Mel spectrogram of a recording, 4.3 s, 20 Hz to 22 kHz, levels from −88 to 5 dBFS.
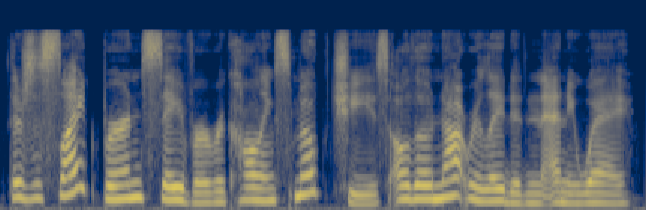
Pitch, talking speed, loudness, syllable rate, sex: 230 Hz, 195 wpm, -16 LUFS, 6.3 syllables/s, female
